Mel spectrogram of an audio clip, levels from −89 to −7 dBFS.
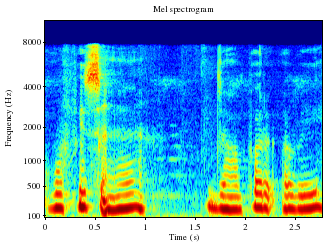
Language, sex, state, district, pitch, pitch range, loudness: Hindi, female, Bihar, Vaishali, 180 Hz, 170-190 Hz, -14 LUFS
